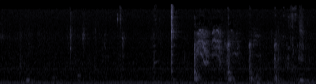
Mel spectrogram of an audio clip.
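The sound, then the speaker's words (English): A person coughs several times in short, rough bursts over a steady low hum. “Does anybody have a cough drop?”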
